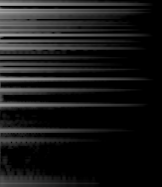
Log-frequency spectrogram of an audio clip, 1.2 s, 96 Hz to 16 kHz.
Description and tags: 16 virus kit d#2
Exotic Electronic Percussion 8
